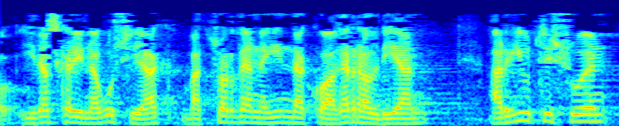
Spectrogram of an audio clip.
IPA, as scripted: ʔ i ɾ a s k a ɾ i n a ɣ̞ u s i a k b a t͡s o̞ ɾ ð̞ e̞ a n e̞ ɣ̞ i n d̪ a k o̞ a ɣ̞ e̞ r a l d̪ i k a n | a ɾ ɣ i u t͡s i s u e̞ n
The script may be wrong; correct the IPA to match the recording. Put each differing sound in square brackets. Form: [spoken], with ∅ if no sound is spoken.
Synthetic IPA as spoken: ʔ i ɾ a s k a ɾ i n a ɣ̞ u s i a k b a t͡s o̞ ɾ ð̞ e̞ a n e̞ ɣ̞ i n d̪ a k o̞ a ɣ̞ e̞ r a l d̪ i [∅] a n | a ɾ ɣ i u t͡s i s u e̞ n

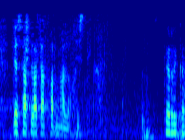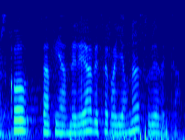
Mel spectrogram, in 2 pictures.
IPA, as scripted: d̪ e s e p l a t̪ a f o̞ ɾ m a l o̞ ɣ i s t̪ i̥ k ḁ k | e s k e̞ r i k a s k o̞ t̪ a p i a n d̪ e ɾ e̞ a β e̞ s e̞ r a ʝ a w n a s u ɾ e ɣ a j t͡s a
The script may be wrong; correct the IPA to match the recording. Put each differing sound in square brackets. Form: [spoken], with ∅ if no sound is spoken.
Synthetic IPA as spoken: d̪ e s [a] p l a t̪ a f o̞ ɾ m a l o̞ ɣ i s t̪ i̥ k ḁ [∅] | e s k e̞ r i k a s k o̞ t̪ a p i a n d̪ e ɾ e̞ a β e̞ s e̞ r a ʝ a w n a s u ɾ e [ð] a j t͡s a

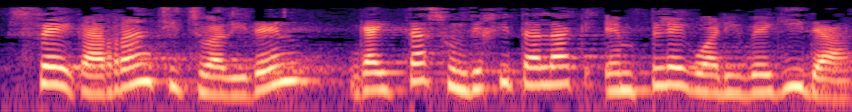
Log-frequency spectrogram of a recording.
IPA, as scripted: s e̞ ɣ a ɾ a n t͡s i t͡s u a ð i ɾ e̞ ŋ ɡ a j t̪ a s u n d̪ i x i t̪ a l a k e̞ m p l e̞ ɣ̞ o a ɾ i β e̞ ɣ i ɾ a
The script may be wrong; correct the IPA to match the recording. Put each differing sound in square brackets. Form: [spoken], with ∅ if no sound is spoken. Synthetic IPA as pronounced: s e̞ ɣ a [r] a n t͡s i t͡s u a ð i ɾ e̞ ŋ ɡ a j t̪ a s u n d̪ i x i t̪ a l a k e̞ m p l e̞ ɣ̞ o a ɾ i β e̞ ɣ i ɾ a

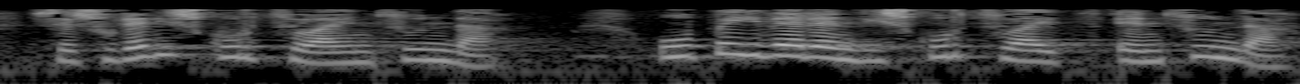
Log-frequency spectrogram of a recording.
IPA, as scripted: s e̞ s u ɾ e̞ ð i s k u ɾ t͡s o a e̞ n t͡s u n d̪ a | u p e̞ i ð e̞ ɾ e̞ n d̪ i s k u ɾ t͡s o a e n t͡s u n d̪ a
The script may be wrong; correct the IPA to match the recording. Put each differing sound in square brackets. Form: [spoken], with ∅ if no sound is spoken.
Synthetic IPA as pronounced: s e̞ s u ɾ e̞ ð i s k u ɾ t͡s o a e̞ n t͡s u n d̪ a | u p e̞ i ð e̞ ɾ e̞ n d̪ i s k u ɾ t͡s o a e n t͡s u n d̪ a

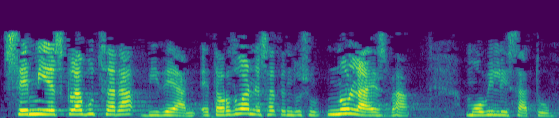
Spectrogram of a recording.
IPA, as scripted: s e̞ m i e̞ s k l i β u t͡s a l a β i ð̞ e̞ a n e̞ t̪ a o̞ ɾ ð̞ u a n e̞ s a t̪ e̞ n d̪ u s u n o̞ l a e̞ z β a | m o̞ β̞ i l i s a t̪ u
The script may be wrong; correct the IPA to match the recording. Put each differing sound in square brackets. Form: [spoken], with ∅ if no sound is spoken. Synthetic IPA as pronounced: s e̞ m i e̞ s k l [a] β u t͡s a [ɾ] a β i ð̞ e̞ a n e̞ t̪ a o̞ ɾ ð̞ u a n e̞ s a t̪ e̞ n d̪ u s u n o̞ l a e̞ z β a | m o̞ β̞ i l i s a t̪ u

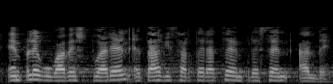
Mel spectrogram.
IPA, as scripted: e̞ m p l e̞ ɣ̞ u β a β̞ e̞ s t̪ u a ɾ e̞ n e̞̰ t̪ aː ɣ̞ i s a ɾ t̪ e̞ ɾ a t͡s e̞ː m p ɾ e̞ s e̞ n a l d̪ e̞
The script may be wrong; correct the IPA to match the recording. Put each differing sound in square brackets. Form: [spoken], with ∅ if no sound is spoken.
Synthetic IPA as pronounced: e̞ m p l e̞ ɣ̞ u β a β̞ e̞ s t̪ u a ɾ e̞ n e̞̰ t̪ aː ɣ̞ i s a ɾ t̪ e̞ ɾ a t͡s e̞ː m p ɾ e̞ s e̞ n a l d̪ e̞

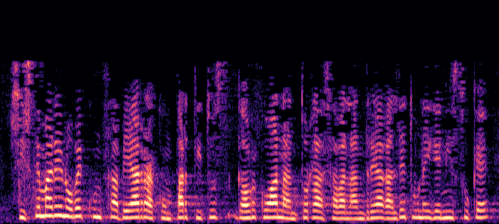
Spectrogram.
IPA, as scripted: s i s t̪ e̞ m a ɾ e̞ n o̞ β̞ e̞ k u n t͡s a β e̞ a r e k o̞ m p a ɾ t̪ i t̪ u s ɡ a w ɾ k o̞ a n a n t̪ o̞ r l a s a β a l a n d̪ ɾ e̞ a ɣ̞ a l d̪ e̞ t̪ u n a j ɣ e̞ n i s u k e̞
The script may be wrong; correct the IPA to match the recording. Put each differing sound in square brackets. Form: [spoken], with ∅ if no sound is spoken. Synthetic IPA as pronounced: s i s t̪ e̞ m a ɾ e̞ n o̞ β̞ e̞ k u n t͡s a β e̞ a r [a] k o̞ m p a ɾ t̪ i t̪ u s ɡ a w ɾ k o̞ a n a n t̪ o̞ r l a s a β a l a n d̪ ɾ e̞ a ɣ̞ a l d̪ e̞ t̪ u n a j ɣ e̞ n i s u k e̞

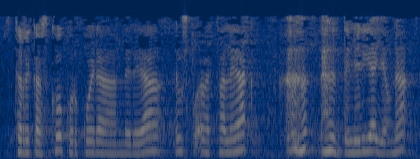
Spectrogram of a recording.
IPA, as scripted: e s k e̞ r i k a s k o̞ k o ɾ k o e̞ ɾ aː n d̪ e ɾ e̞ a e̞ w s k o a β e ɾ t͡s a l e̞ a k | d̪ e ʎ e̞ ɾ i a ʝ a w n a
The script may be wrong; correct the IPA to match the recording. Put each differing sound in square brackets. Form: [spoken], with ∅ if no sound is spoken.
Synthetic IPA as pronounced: e s k e̞ r i k a s k o̞ k o ɾ k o e̞ ɾ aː n d̪ e ɾ e̞ a e̞ w s k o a β e ɾ t͡s a l e̞ a k | [t̪] e ʎ e̞ ɾ i a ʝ a w n a

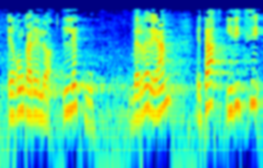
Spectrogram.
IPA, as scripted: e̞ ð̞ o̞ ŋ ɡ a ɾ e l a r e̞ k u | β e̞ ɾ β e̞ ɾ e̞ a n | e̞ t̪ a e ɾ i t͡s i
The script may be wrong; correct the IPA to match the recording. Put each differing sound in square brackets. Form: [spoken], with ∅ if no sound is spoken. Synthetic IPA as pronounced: e̞ [ɣ̞] o̞ ŋ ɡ a ɾ e l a [l] e̞ k u | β e̞ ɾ β e̞ ɾ e̞ a n | e̞ t̪ a [i] ɾ i t͡s i

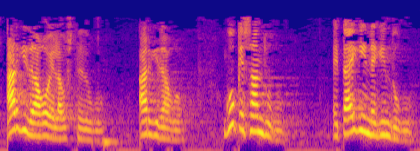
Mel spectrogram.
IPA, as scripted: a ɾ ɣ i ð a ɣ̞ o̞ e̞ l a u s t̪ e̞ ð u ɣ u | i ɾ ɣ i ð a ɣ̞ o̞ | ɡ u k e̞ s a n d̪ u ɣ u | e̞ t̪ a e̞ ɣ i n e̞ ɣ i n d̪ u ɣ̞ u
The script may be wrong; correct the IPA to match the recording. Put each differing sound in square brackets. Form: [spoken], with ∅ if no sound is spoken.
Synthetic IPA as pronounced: a ɾ ɣ i ð a ɣ̞ o̞ e̞ l a u s t̪ e̞ ð u ɣ u | [a] ɾ ɣ i ð a ɣ̞ o̞ | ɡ u k e̞ s a n d̪ u ɣ u | e̞ t̪ a e̞ ɣ i n e̞ ɣ i n d̪ u ɣ̞ u

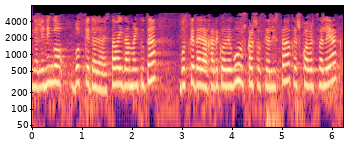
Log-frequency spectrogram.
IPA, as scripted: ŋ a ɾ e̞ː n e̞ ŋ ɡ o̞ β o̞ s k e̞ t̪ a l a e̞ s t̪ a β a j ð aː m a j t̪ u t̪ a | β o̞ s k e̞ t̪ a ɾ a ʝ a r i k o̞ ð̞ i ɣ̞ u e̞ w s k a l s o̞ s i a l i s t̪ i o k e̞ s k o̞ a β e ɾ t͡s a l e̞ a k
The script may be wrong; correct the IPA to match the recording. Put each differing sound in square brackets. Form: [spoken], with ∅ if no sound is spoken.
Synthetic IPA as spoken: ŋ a [l] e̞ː n e̞ ŋ ɡ o̞ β o̞ s k e̞ t̪ a [ɾ] a e̞ s t̪ a β a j ð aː m a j t̪ u t̪ a | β o̞ s k e̞ t̪ a ɾ a ʝ a r i k o̞ ð̞ i ɣ̞ u e̞ w s k a l s o̞ s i a l i s t̪ [a] o k e̞ s k o̞ a β e ɾ t͡s a l e̞ a k

